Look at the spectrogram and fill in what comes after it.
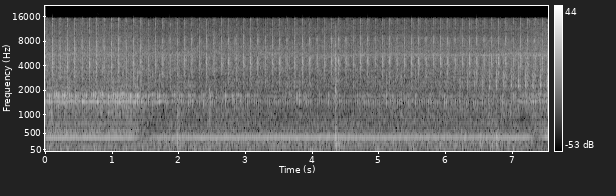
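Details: Chevrolet Cruze engine on a cold start in light frost: a fast, fairly uneven light ticking of about three per second rides over the idle. It is an unpleasant extraneous top-end noise that later disappears; cause unknown.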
